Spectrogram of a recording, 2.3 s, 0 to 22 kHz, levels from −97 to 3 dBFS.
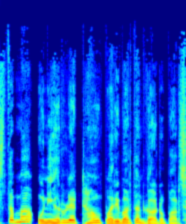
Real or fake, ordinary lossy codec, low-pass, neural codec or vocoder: fake; MP3, 96 kbps; 19.8 kHz; vocoder, 44.1 kHz, 128 mel bands, Pupu-Vocoder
